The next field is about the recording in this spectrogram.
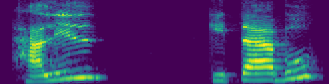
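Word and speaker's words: هلِ الكتابُ: ইয়াটায় জের চলে আসে এজন্য বলতে হবে যেহেতু আলিফ লামের এই আলিফ লামটা উচ্চারণ হয় না এজন্য হালিল কিতাবু জামিলুন অর্থটা কি হবে বইটি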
